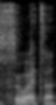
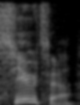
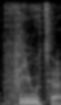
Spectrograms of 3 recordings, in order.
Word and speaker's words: Ceuta: I called it sueta. Everyone it's sut. But if you want to be really Spanish, it's fut, you know, like espanol. But I'm not going there. That's that's a that that's a pronunciation. That's a foreign pronunciation too far for me.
